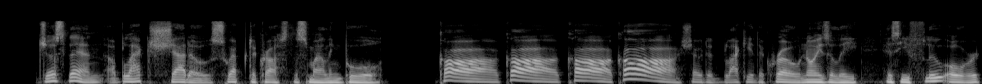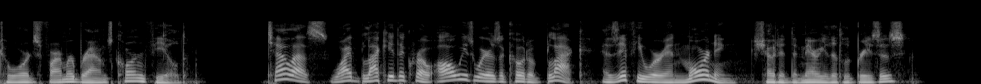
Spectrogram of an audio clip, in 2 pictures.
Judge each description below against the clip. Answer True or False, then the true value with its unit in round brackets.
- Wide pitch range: True (6.8 semitones)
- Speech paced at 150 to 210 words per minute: True (155 wpm)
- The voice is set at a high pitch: False (110 Hz)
